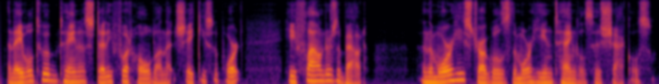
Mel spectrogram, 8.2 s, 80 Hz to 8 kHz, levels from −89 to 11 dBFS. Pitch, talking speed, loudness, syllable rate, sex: 135 Hz, 175 wpm, -21 LUFS, 5.3 syllables/s, male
